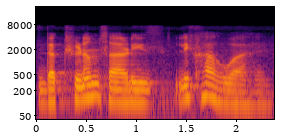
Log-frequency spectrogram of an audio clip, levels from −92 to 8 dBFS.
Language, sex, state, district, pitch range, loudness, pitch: Hindi, male, Uttar Pradesh, Lucknow, 105-130 Hz, -20 LUFS, 110 Hz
